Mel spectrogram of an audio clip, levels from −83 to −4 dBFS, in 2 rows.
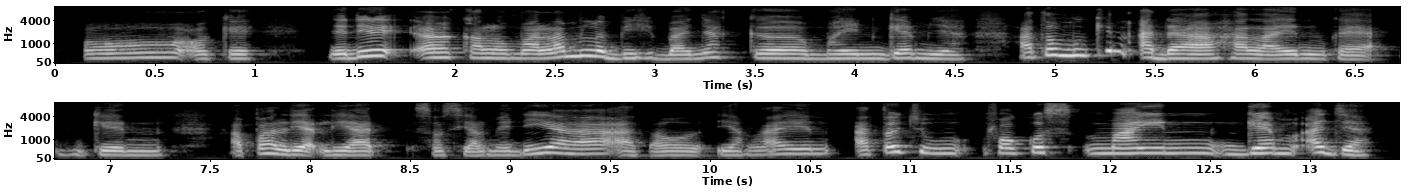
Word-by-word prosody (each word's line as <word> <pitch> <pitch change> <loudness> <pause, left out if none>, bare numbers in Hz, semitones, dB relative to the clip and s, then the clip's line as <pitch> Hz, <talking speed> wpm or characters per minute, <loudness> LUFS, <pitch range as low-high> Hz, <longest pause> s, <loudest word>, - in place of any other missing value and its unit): Oh, 210 +4 -3
oke. 180 +1 -4 0.5
Jadi, 190 +8 +2 0.2
eee, 225 +2 +4
kalau 205 -2 0
malam 195 +6 +2
lebih 210 -6 +1
banyak 205 +7 -4
ke 200 - -2 0.2
main 185 +1 -1
gim 205 -1 0
ya? 175 - -4 0.3
Atau 240 +9 +2
mungkin 310 -3 +3
ada 195 -3 +4
hal 190 -1 +1
lain, 180 +2 +1
kayak 160 -2 -5
mungkin, 170 -1 -4 0.3
apa, 225 - -3
lihat-lihat 170 -2 +1
sosial 165 -1 -7
media 215 +6 +1
atau 160 -1 -4
yang 170 0 -5
lain 215 +2 -3 0.2
atau 195 +9 +3
cum 275 -6 -4 0.2
fokus 245 +2 +2
main 235 +2 +3 0.4
gim 240 0 +4
aja? 195 -11 +1
195 Hz, 145 wpm, -24 LUFS, 175-230 Hz, 0.5 s, eee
